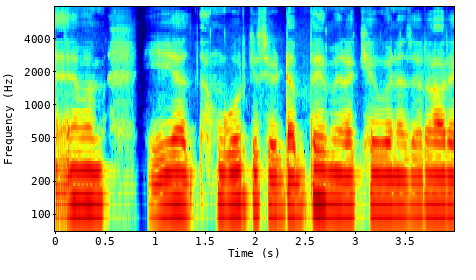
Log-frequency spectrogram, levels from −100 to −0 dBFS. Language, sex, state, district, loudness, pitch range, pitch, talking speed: Hindi, male, Jharkhand, Ranchi, -16 LUFS, 110-120 Hz, 115 Hz, 165 wpm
